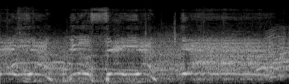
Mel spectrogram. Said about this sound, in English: You know, literally from first pitch to final out, cheering. Every team has a cheerleading squad, you know, set up on the stage, either first base or third base side.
